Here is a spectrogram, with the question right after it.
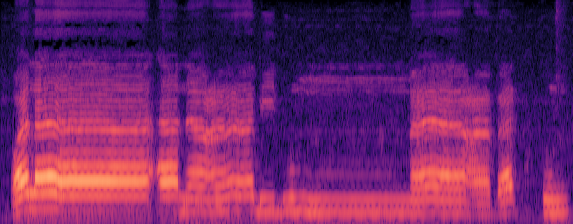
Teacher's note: Ha ni nun mati jumpa dengan mim. Kena baca nun mati masuk dalam mim. Ilat. Dun jadi dum. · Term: idgham ma'al gunnah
